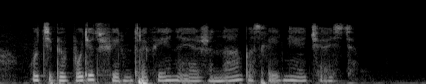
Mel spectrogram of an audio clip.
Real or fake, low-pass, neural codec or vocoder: real; 7.2 kHz; none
